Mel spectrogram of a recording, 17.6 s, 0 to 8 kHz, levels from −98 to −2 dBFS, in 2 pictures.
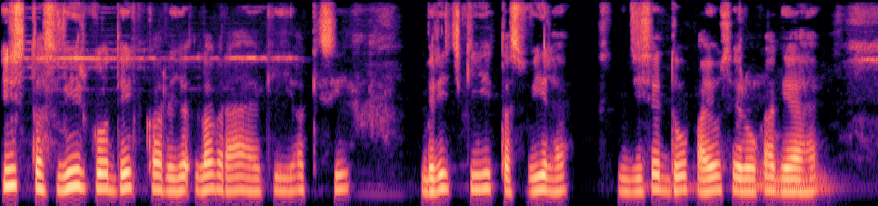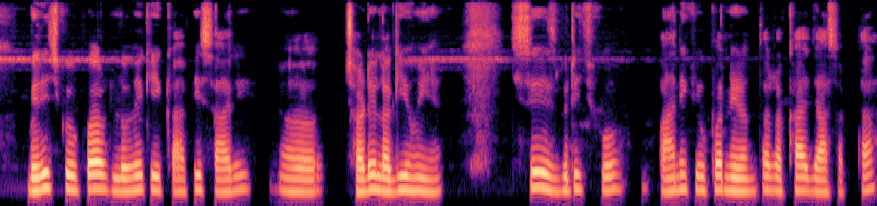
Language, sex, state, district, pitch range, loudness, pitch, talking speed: Hindi, male, Uttar Pradesh, Deoria, 145-165 Hz, -18 LUFS, 155 Hz, 155 wpm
